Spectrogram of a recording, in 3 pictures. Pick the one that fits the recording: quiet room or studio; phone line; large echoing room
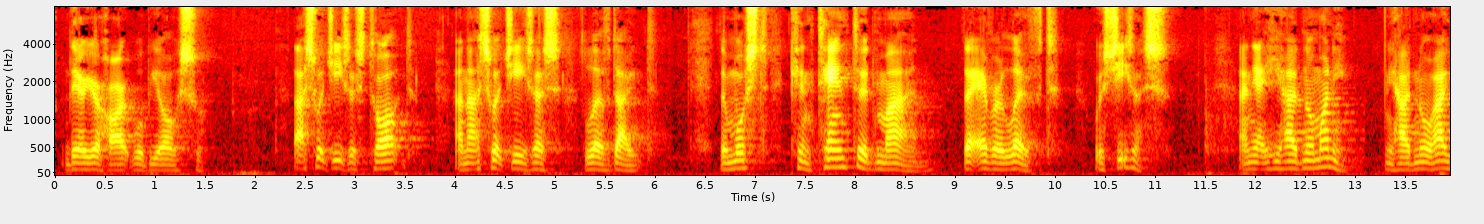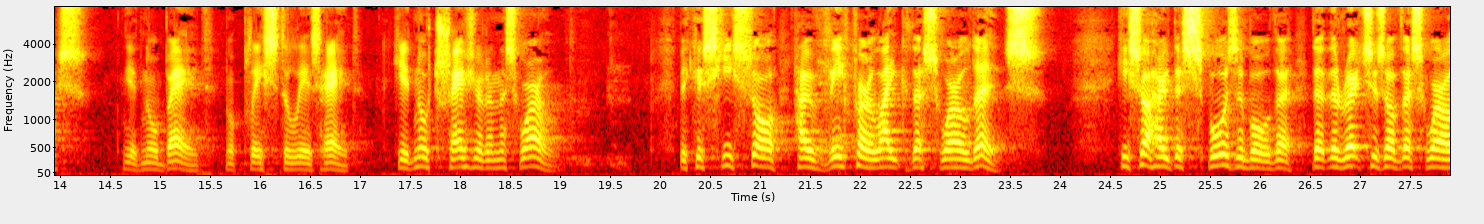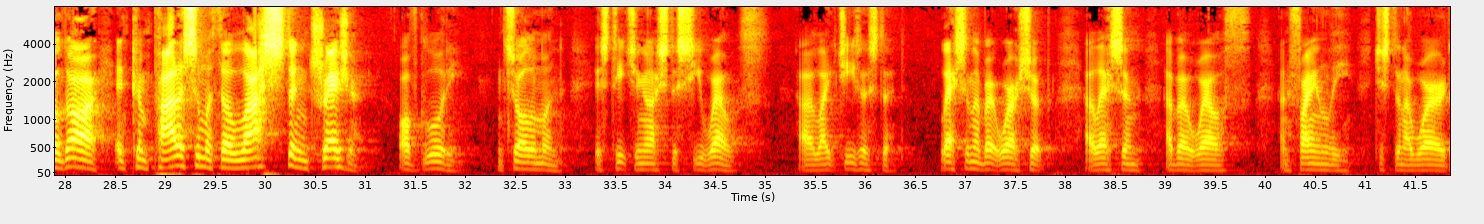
large echoing room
